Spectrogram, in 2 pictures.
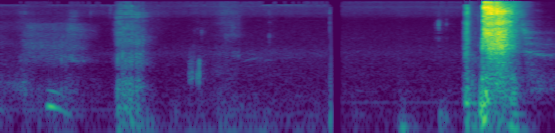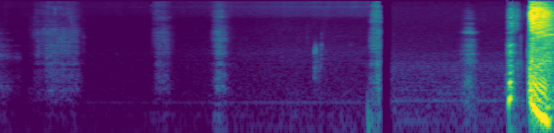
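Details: Male with hitching sneezes: quiet catching breaths build up before two forceful wet sneezes several seconds apart; sneezing.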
